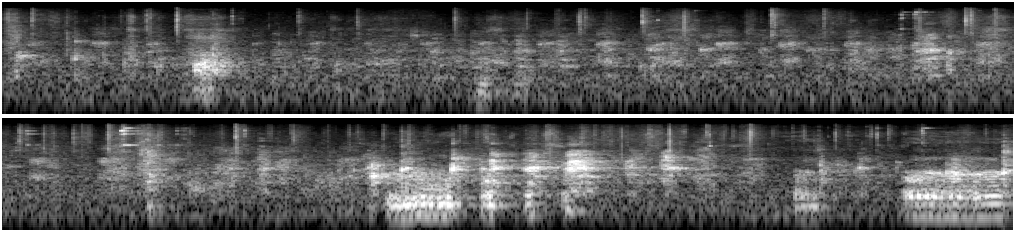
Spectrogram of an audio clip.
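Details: Pet dogs, a Husky-Shepherd mix, an orange fox-face Pomeranian and a Miniature Schnauzer, indoors on the floor during play and treats; high thin whines and short yips come in irregular bursts, with a woman's voice and rustling.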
